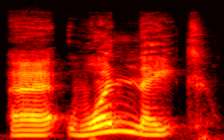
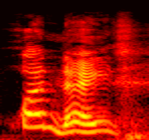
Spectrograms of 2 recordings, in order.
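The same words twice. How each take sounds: First: Said in the usual way. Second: One night said much higher; dramatic repeat. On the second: Shown as a demonstration. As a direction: lift the repeat like a storyteller.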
